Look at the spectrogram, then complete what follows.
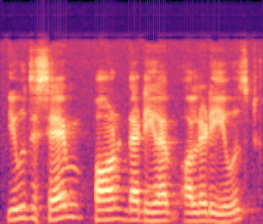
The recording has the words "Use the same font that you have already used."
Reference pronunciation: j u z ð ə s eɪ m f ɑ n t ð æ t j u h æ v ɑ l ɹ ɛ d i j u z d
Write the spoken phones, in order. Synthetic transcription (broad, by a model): j u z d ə s eɪ m p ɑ n t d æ t j u h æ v ɑ l ɹ ɛ d i j u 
